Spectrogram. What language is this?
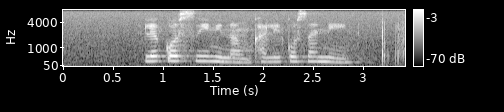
South Ndebele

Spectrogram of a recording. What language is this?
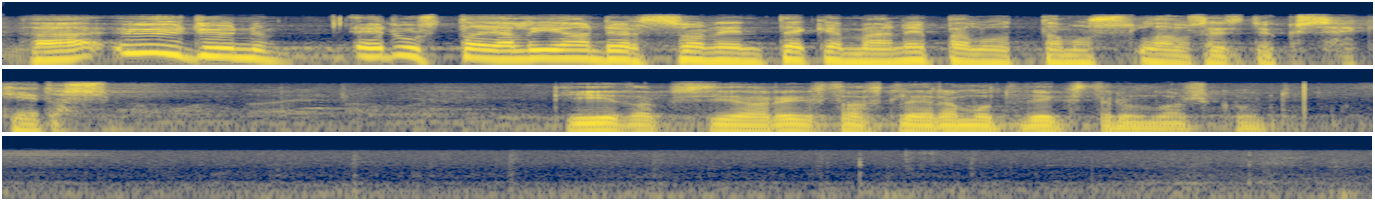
Finnish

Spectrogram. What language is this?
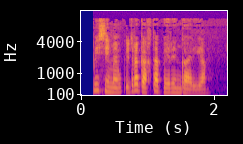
Georgian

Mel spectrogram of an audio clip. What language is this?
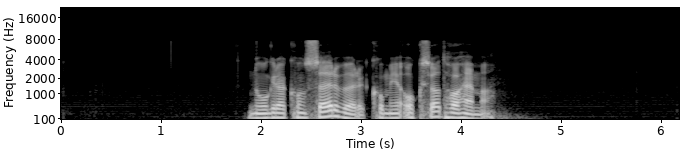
Swedish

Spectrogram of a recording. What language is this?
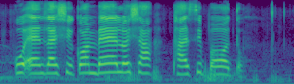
Tsonga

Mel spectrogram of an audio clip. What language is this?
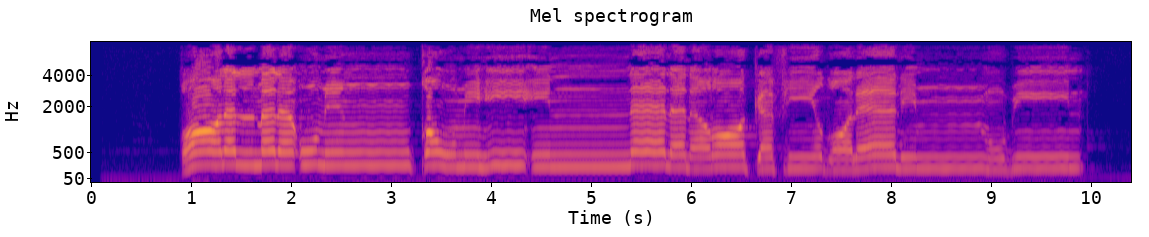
Arabic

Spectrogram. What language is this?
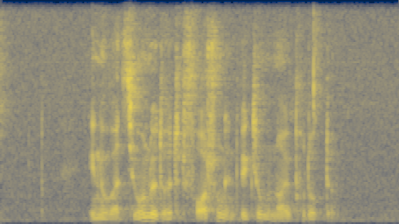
German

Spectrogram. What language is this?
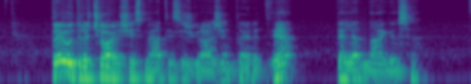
Lithuanian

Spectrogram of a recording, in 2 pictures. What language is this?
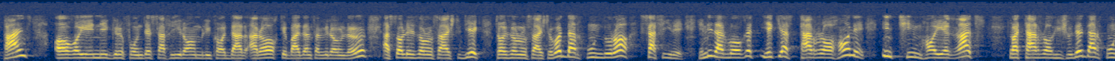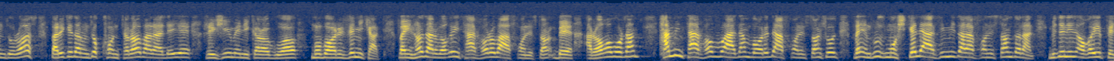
Persian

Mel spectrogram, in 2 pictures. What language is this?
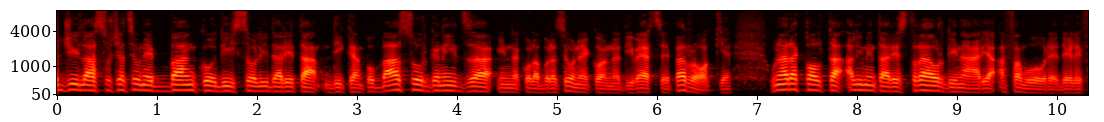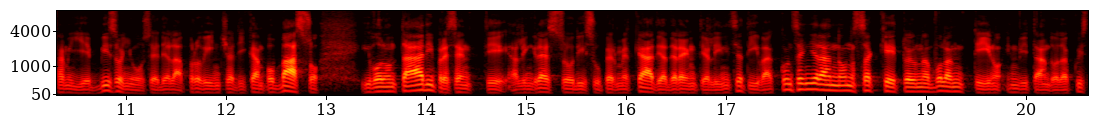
Italian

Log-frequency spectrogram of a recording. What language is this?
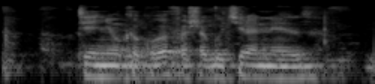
Kinyarwanda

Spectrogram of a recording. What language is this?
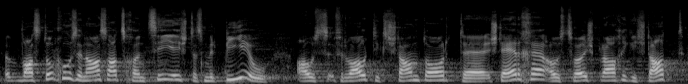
Swiss German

